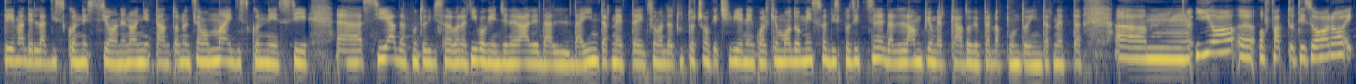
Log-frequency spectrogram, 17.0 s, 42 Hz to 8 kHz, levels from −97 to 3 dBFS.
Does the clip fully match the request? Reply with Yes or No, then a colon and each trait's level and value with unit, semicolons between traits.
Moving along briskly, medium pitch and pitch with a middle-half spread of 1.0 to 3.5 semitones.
Yes: fast, 175 wpm; medium, 175 Hz; narrow, 2.4 semitones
